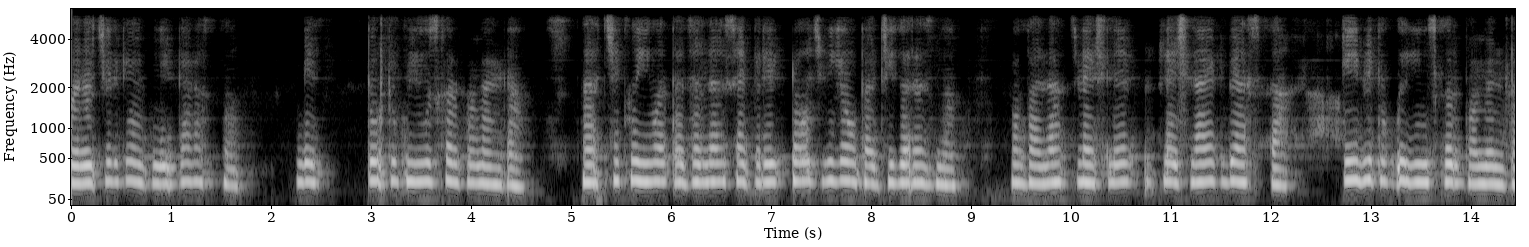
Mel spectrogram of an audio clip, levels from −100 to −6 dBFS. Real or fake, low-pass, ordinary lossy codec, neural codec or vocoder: fake; 5.4 kHz; none; codec, 24 kHz, 1 kbps, SNAC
